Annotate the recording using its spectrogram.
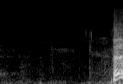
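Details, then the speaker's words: A single harsh, bark-like cough after a near-silent pause, imitated by an adult doctor to demonstrate a barking cough. "So that's, you see the barking nature of the cough, and that you have in Hepar and Sambucus."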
